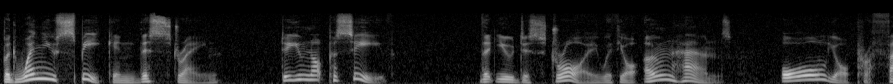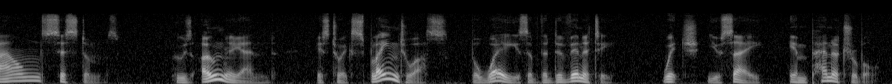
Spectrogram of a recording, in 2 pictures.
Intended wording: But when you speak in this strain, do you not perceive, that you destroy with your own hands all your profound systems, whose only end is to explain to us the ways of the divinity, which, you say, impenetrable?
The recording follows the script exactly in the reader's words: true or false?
true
